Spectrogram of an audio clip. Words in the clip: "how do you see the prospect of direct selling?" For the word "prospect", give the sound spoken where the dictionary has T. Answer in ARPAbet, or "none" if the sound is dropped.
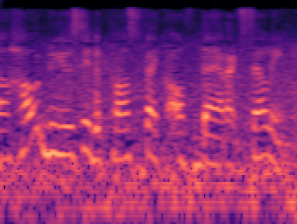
T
